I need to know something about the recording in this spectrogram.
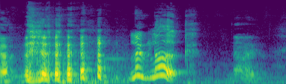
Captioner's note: laughs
